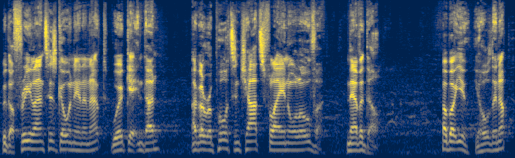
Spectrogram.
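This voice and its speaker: An actor playing a humble, friendly officer who talks casually in short phrases, in video game dialogue. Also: male voice, medium pitch, a little fast, fairly bright tone, natural voice. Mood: upbeat, friendly.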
